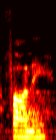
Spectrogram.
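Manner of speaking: "Fani" repeated as FAH-nee; her own pronunciation. Retold or imitated. Repeating the prosecutor's own way of saying it, "Fani" as FAH-nee. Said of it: "as she would say".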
